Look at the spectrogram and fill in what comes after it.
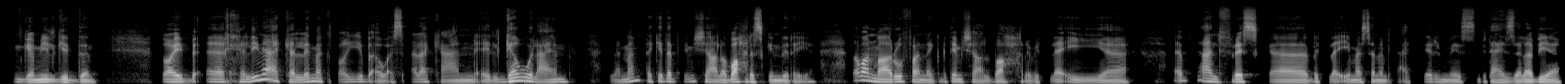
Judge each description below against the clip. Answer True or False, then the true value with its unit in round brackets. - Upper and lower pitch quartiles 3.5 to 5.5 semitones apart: False (2.9 semitones)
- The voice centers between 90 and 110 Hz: True (105 Hz)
